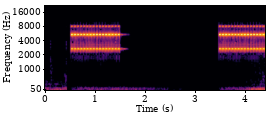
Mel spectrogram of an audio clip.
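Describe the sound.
A telephone rings with a high, rapidly pulsing electronic trill in two bursts separated by a silent pause, the second burst cut off at the end, loud and alone.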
